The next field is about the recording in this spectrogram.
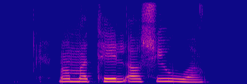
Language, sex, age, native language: Icelandic, female, 8, Icelandic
